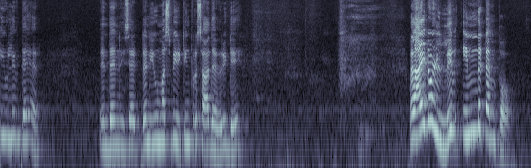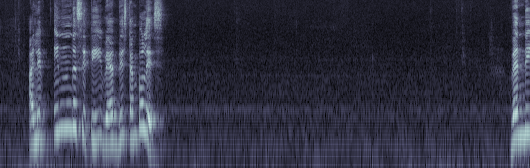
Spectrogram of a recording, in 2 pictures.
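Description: A middle-aged woman speaks calmly and closely, with pauses.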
